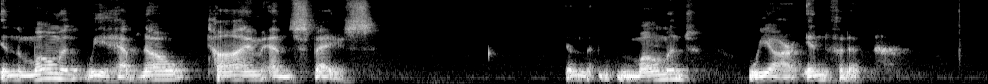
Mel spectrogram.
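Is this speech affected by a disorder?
Yes: aphasia; aphasia after stroke; speech stops, and things like that.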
